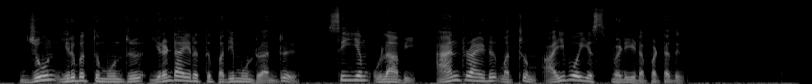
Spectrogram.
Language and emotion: Tamil, neutral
